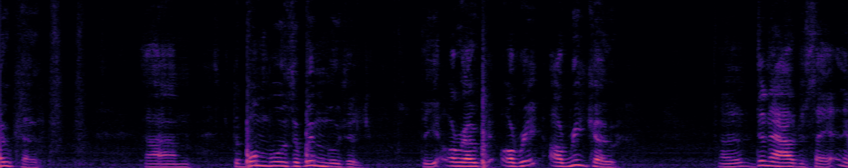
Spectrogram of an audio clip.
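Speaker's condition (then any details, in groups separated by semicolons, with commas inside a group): Cerebral palsy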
